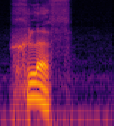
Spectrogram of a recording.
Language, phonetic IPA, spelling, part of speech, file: Polish, [xlɛf], chlew, noun, Pl-chlew.ogg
